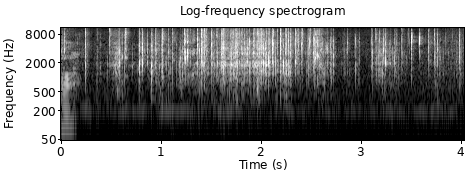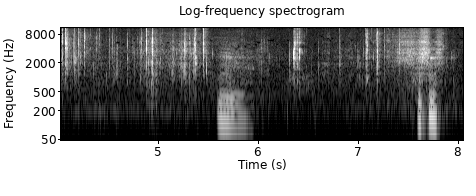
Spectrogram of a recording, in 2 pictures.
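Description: Close-up crinkling and crackling for about five seconds, followed by two short hummed "mm" sounds.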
